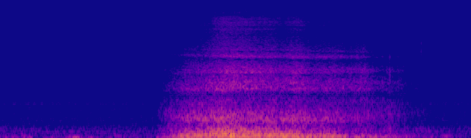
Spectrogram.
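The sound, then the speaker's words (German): A person breathes at someone's face: a single long, breathy exhale, rising and fading over about a second and a half, airy, with quiet surrounding it and no talking. “Jemand atmet dich an deinem Gesicht.”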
